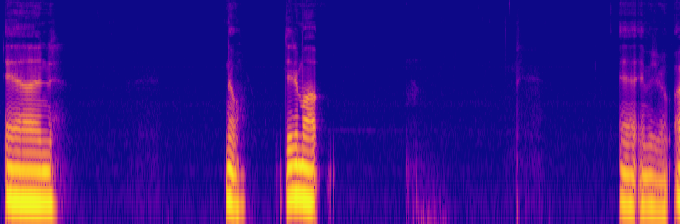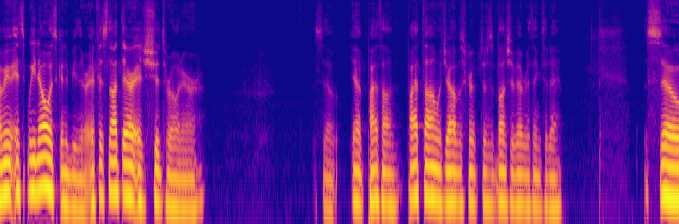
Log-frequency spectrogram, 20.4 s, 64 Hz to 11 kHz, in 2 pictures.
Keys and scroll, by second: 1.0-4.2 typing, 5.9-8.1 typing, 9.2-18.1 typing, 10.9 ctrl+[, 15.3 ctrl+[.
